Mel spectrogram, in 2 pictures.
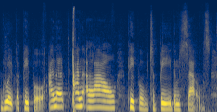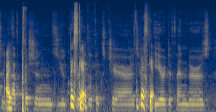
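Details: Adult women speaking; normal speech.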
